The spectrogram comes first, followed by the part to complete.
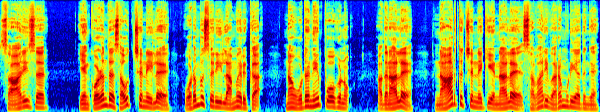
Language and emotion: Tamil, sad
